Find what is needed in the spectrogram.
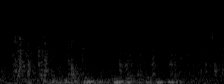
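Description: Near silence: room tone with a faint low hum and one soft bump just over a second in.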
